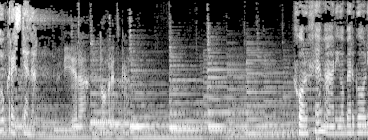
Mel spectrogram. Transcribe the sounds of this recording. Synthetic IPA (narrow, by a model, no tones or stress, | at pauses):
ɔkɾɛscana | mɪɛɾad̪ɔbɾɛt͡ska̰ | xɔɾxɛmaːɾiɔbɛɾɡɔl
